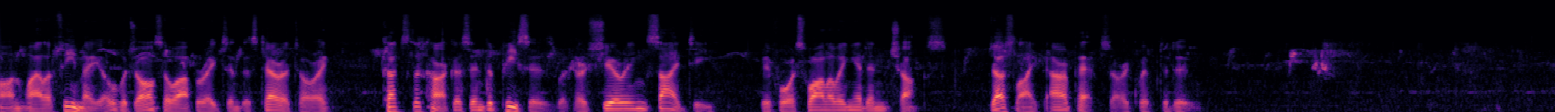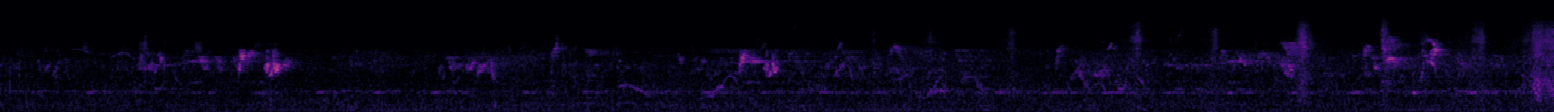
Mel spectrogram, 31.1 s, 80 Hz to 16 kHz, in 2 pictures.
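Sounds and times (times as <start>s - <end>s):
faint forest background: 0.0s - 31.0s
wild birds chirping: 0.0s - 31.0s.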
